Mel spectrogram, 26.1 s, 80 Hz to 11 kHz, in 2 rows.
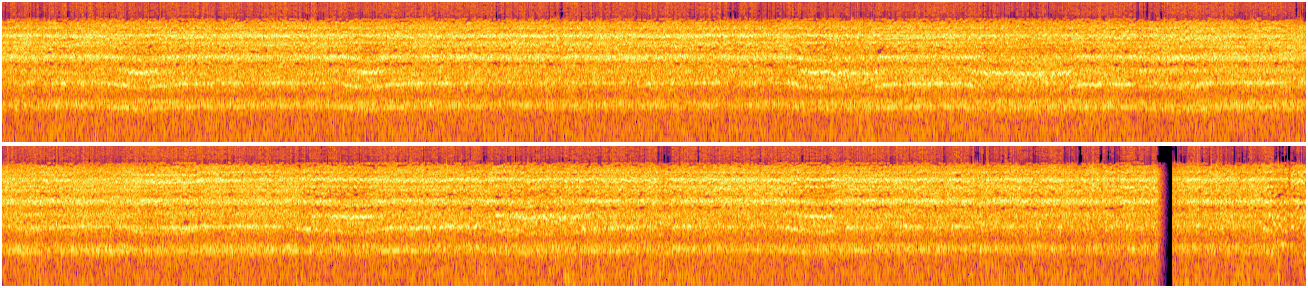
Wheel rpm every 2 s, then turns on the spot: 230, 230, 230, 230, 220, 220, 230, 220, 230, 220, 230, 230, 230.
none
